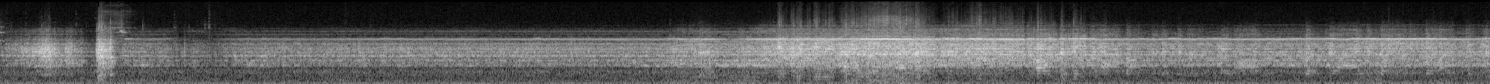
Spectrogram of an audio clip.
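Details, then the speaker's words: RCA Victor A23 tube radio on the AM band, after replacing the audio-circuit capacitors: hissy output turns harsh, rattly and gravelly on louder, lower voice tones as the volume rises, and the speaker is suspected to be shot. "hear that distortion there's a good chance that's the speaker let's put full power on the radio it's a good chance of speakers shot on this radio"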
